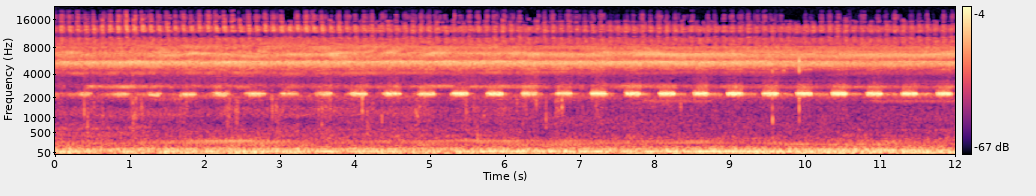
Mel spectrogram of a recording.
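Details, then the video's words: Snowy tree crickets sing steady, mellow chirps, roughly two each second, over a low rumble, probably close by, heard on a 7/25/26 night walk through a neighbourhood. "And yep, it sounds like they're snowy tree crickets again."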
